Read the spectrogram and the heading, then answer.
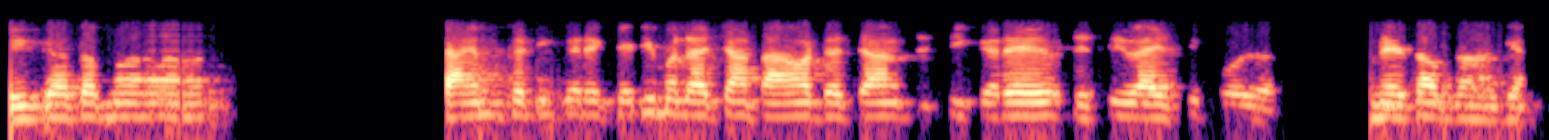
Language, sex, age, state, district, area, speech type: Sindhi, male, 60+, Gujarat, Kutch, rural, conversation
